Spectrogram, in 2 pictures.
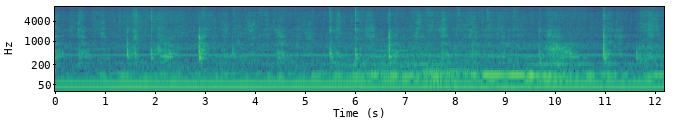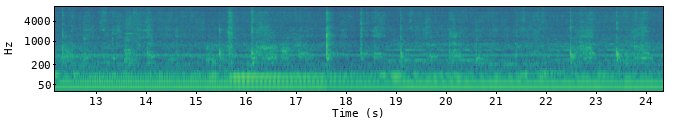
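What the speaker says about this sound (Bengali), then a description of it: "মশলাটা অল্প আছে, একটু কষে নেবেন, তাহলে ভালো হবে।" Masala frying in a pan for pabda fish, a soft continuous sizzle under a low hum, broken by frequent light clicks and scrapes from stirring.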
